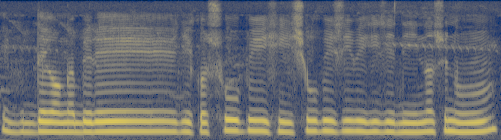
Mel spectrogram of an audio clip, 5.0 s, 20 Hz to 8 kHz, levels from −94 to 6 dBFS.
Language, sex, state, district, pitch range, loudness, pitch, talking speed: Chakma, female, Tripura, Unakoti, 205-220 Hz, -12 LUFS, 210 Hz, 130 wpm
